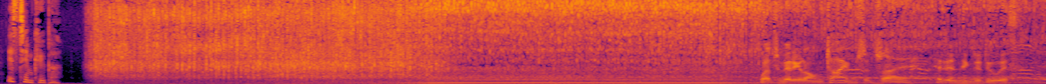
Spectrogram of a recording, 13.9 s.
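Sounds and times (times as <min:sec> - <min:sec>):
speech: 0:00.1 - 0:00.9, 0:10.2 - 0:13.7
Spitfire and Hurricane aircraft engines flying: 0:01.2 - 0:13.9.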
